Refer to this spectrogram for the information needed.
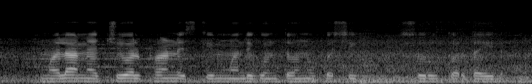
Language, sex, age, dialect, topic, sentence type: Marathi, male, 18-24, Standard Marathi, banking, question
